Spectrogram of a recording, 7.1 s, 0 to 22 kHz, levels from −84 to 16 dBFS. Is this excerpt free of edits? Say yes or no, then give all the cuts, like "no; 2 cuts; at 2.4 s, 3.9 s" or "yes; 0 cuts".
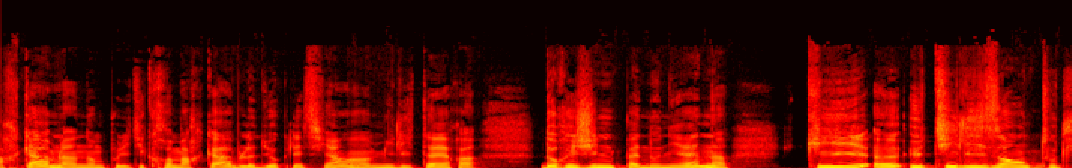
yes; 0 cuts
